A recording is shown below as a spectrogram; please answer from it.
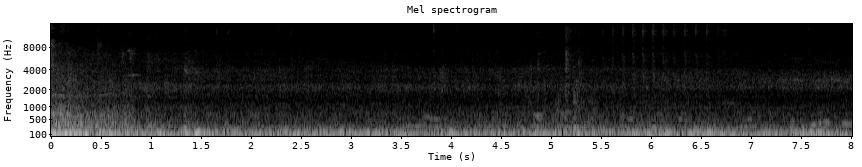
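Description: Steady low rumble of a passenger train running at speed, heard from inside the carriage.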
